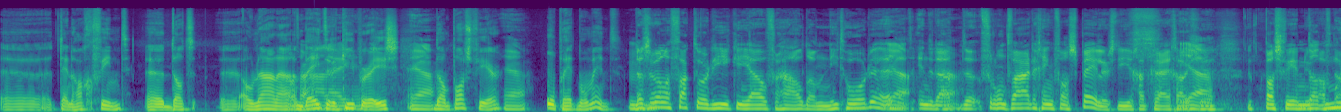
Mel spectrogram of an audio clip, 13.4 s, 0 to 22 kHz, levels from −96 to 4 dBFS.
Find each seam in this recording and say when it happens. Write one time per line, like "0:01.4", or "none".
0:01.3
0:05.4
